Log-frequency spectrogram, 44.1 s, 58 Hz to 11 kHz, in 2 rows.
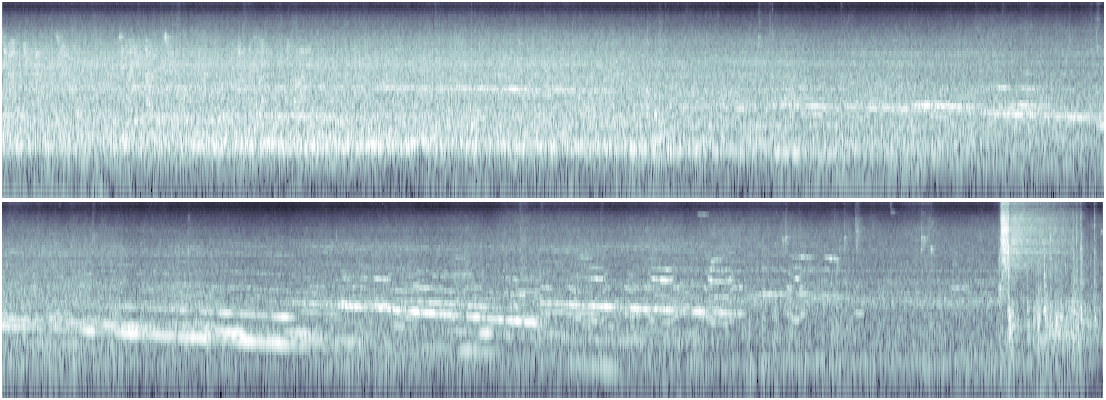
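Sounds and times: train wheels rumbling on track: 0.0 - 24.2, 33.8 - 44.0.

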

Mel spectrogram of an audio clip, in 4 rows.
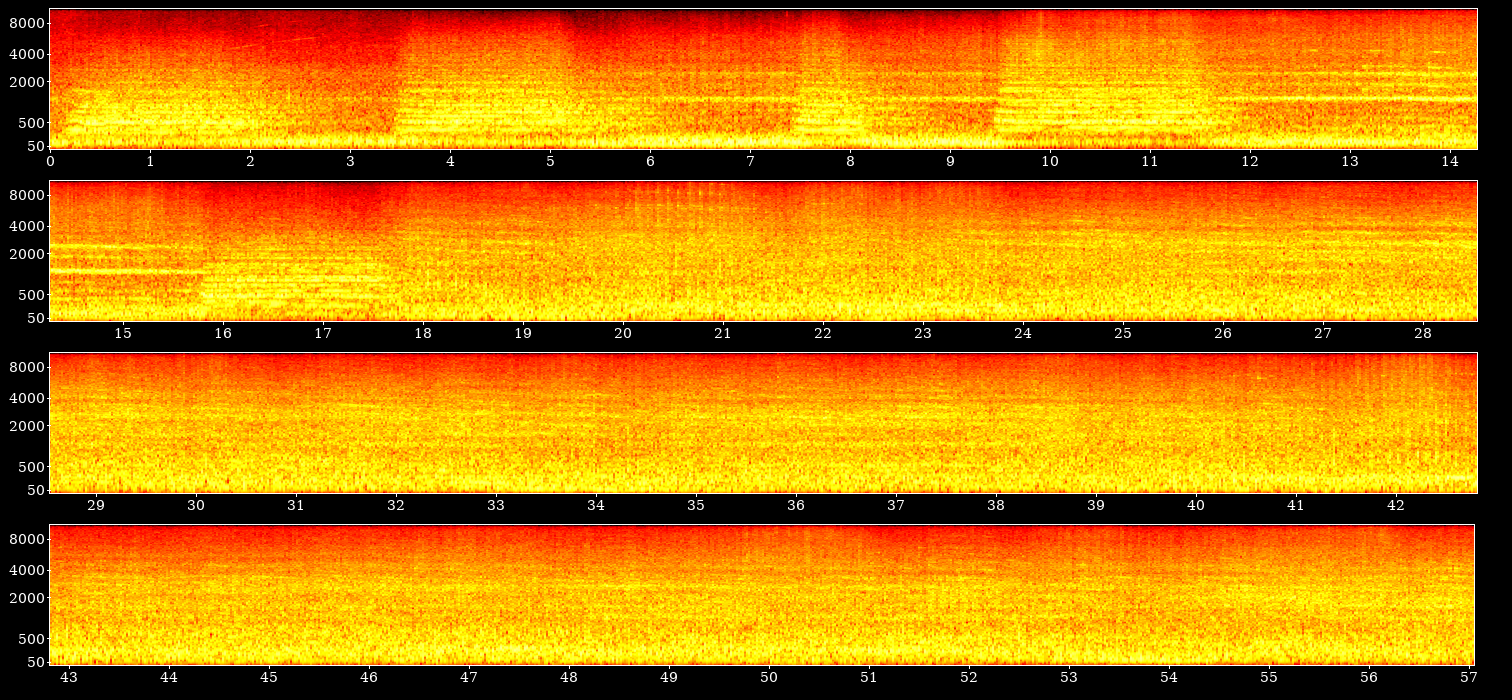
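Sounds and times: train wheels rumbling on rails: 0.0 - 57.0
locomotive horn: 0.2 - 2.5, 3.4 - 6.2, 7.4 - 8.7, 9.4 - 17.9
clickety-clack over rail joints: 17.8 - 57.0.

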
